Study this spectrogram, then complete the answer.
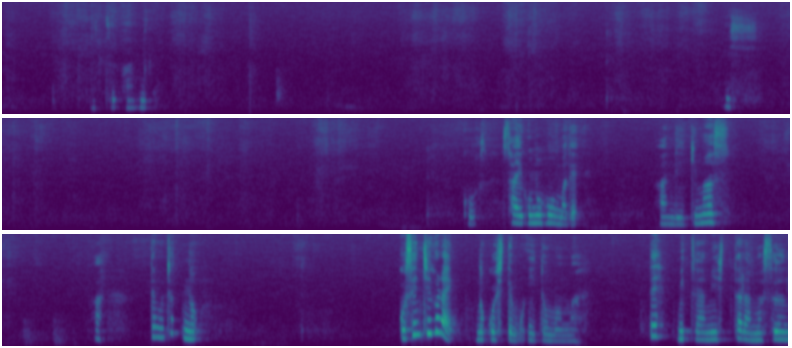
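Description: A young woman speaks softly into a clip-on microphone, in short bursts.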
